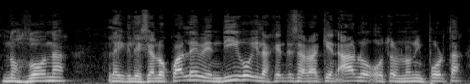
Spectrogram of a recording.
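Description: A middle-aged pastor hosts a radio call-in program, answering listener messages and telling stories earnestly while often asking "¿verdad?". His voice is on the high side and a little fast.

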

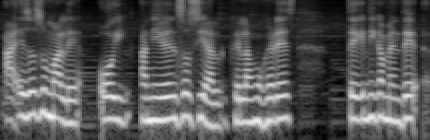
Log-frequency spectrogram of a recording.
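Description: A woman sharing a personal testimony in conversation, reflective, often pausing and adding tag questions. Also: medium pitch, fairly even intonation, a little mellow, no echo, soft background music. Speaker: guest.

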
